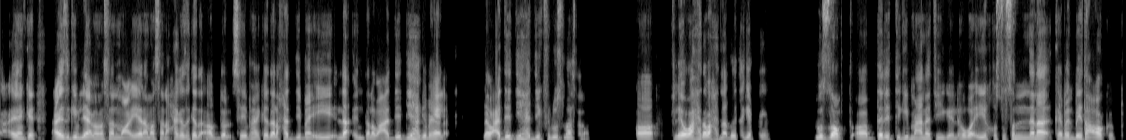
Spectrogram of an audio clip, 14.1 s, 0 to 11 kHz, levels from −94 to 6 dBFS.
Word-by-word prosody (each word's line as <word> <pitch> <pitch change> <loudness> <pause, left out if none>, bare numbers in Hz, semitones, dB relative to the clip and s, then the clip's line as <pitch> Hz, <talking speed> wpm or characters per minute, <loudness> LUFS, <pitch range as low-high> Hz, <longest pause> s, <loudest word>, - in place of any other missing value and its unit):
أيًا 140 +2 +3
كان، 140 - -1 0.2
عايز 130 - +7
يجيب 140 0 -3
لعبة 140 0 +4
مثلًا 140 -1 -3
معينة 120 +3 +1
مثلًا 135 +1 -4
أو - - -5
حاجة 135 0 -2
زي 135 - -6
كده، 145 -1 -2
أفضل 115 +1 -4
سايبها 130 -1 -2
كده 150 +2 +1
لحد 135 -1 -4
ما 120 - +1
إيه، 135 +1 -4
لأ - - +3
أنت 115 -2 -6
لو 105 -1 -2
عديت 115 +10 -1
دي 215 -1 -1
هاجيبها 130 -9 +2
لك، - - -12 0.4
لوعديت 145 +11 +2
دي 195 0 -4
هاديك 150 -1 -5
فلوس 145 -3 -6
مثلًا. 120 - -6 0.6
آه، 115 -2 +3 0.2
فاللي - - 0
هو 170 - +9
واحدة، 180 -4 +4
واحدة 140 -5 +1
بقيت 135 +3 -5
أجيبها 150 +1 -4
يعني. 115 -3 -14 0.6
بالضبط، 140 +3 +4
آه، 115 -1 +3
ابتدت 160 -3 0
تجيب 150 +3 -7
معاه 135 -1 0
نتيجة. 115 -7 -5
اللي 105 +4 -10
هو 135 +3 +1
إيه، 140 +1 -3
خصوصًا 160 +7 -2
إن 150 -3 -6
أنا 170 +3 +5
كمان 150 -1 -2
بقيت 150 +2 0
أعاقب. - - +1
135 Hz, 225 wpm, -24 LUFS, 125-150 Hz, 0.6 s, هو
